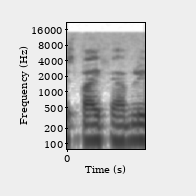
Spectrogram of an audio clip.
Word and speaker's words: Spy x Family: रहेगा स्पाई एक्स फ़ इसको अगर आप रीड करते तो स्पाई फैमिली होता है क्योंकि एक्स साइलेंट है।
